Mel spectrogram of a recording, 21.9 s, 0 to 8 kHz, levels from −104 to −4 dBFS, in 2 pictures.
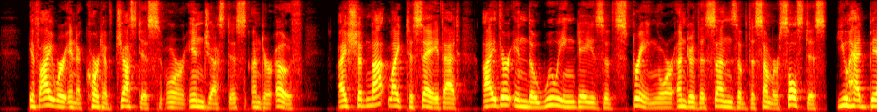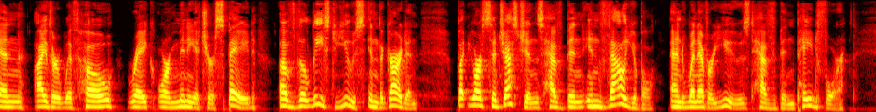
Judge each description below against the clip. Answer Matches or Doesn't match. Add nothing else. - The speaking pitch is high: Doesn't match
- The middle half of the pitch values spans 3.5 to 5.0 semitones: Matches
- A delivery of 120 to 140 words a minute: Doesn't match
